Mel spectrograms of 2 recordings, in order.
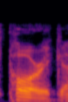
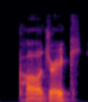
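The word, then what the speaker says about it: Pádraig: It almost sounds like it's Porig. I mean, okay. That is a name to this day, which, depending on the person, they might pronounce it Podrick, Podrick Harrington, the golfer, for example, or Porig. But in the film, it is Porig that he's referred to.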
